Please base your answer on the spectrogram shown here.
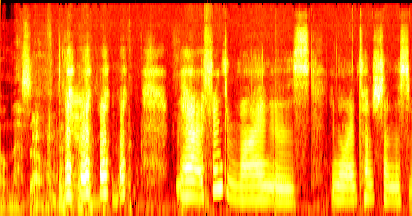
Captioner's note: laughs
